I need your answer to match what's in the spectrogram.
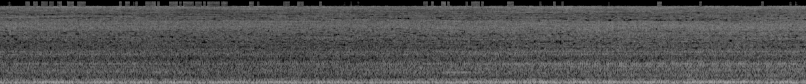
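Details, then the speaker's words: Dodge Grand Caravan 3.3 L, salt-covered engine in winter, heard at the engine bay: even, steady idle, smooth low hum under hiss, no knocks or misses. Healthy normal idle; throttle body cleaning planned. "3.3 liter nice and smooth no knocks or anything"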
